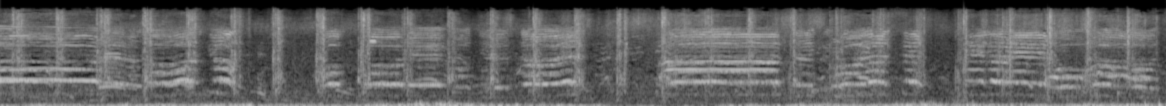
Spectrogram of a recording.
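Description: Stadium crowd chanting in unison in high voices, each call held for about a second and repeated, over sharp rhythmic claps.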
